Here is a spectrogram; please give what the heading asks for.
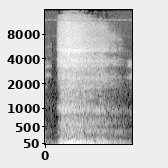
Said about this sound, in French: Expiration, mon, ventre rentre.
